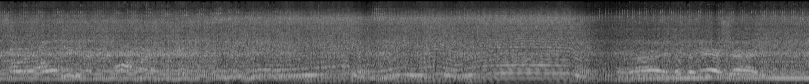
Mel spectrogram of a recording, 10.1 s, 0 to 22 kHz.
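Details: RCV 91-CD rotary-valve four-stroke glow model engine, reassembled after cleaning with timing set, warm run test; high buzzy steady note with slight speed swells, no misfires or rattles: normal running.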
